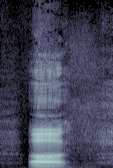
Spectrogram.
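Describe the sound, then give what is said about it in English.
A short, loud voiced yawn late at night, a single strained tonal burst lasting about a third of a second before fading into quiet background noise. “We're doing this podcast very late, and it's a work night, so if I yawn, I apologize.”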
